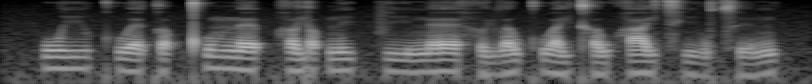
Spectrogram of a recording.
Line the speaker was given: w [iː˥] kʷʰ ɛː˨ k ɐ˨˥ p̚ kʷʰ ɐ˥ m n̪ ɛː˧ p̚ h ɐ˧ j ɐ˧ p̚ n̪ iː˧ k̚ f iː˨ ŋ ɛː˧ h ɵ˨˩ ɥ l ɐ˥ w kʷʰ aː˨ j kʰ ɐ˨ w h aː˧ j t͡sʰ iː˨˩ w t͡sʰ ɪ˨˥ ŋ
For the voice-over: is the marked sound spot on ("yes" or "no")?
no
